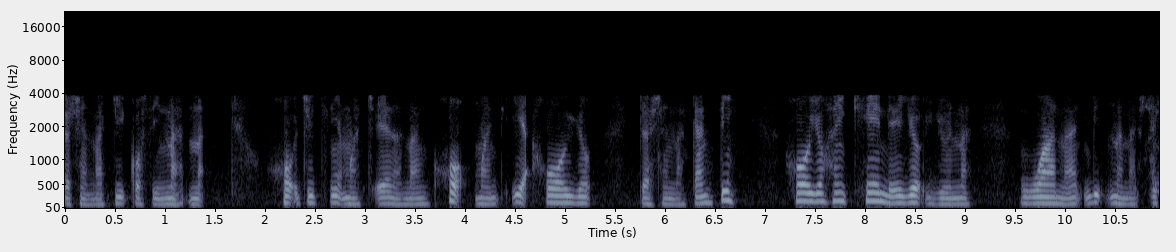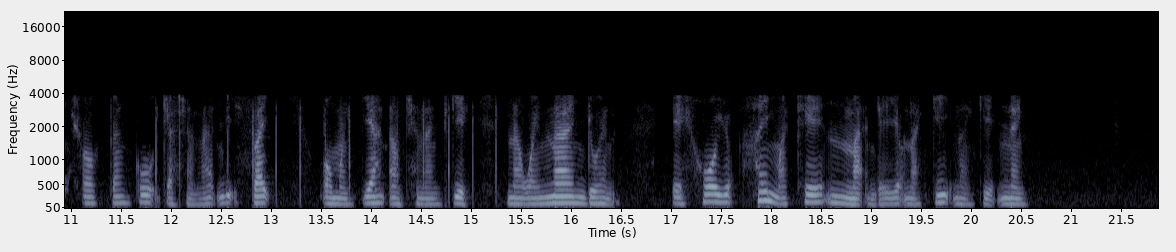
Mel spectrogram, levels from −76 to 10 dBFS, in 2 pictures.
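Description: GSM full-rate codec, throughout: the speech has the gravelly, buzzy roughness of this early vocal-tract codec, which rebuilds the excitation from sparse, regularly spaced pulses. Nothing comes through above 3.8 kHz, and the plainly audible damage fits the 13 kbps full-rate scheme.

Speech suppressed in double talk, 10.73 to 10.87 s and 11.08 to 11.12 s: the voice briefly dips by about 10 dB. This is likely an echo canceller that could not tell this talker from the far side's echo and attenuated both.

Train of clicks, 11.84 to 15.26 s: about fifteen similar pops tick over the speech at a regular 4.1 per second, standing out about 15 dB above the signal and continuing through pauses. The likely source is repeated pulse injection, such as nearby interference or a faulty connection or power supply.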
